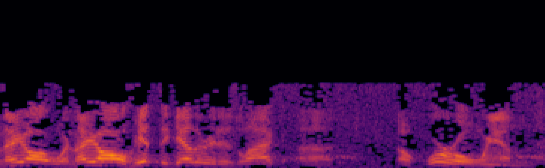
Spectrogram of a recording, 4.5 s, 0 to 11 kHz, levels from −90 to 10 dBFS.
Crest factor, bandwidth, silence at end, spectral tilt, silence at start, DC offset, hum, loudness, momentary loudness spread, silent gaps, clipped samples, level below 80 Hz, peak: 18 dB; 5.8 kHz; 0 s; -6 dB/octave; 0 s; under 0.1%; none; -27 LUFS; 21 LU; none; under 0.1%; -80 dBFS; -10 dBFS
